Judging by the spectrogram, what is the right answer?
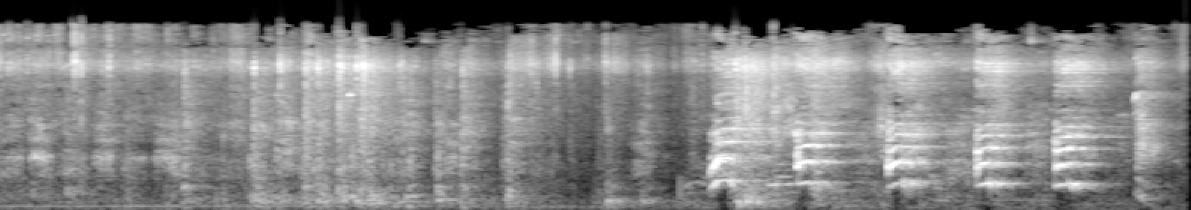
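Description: Belgian Malinois police dog barking, a run of about six sharp barks roughly half a second apart in the second half.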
